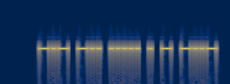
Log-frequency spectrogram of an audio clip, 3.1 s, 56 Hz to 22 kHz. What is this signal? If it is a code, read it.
Morse code, heard as a keyed tone, about 28 wpm, 700 Hz. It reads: KD5ETX
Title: USA Call Signs - 6 Characters - 3x Character Spacing - 28wpm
